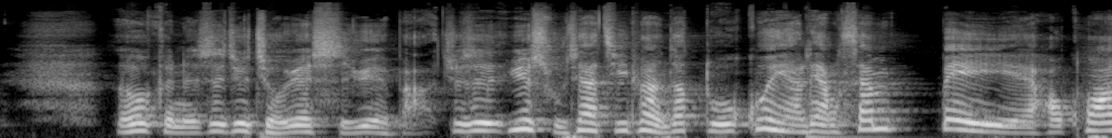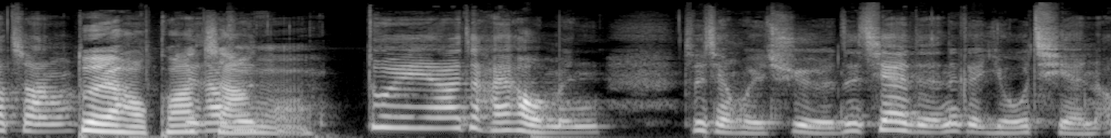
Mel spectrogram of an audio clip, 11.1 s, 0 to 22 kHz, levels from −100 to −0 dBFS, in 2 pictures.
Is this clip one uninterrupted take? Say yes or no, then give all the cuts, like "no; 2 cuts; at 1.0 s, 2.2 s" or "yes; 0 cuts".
yes; 0 cuts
